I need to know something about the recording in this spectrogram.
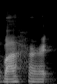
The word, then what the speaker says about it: Bahrain: Officially, the Kingdom of Bahrain. That is a tough syllable, huh? Or sound. It's not a it's like H, but like voiced.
